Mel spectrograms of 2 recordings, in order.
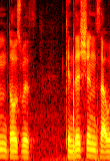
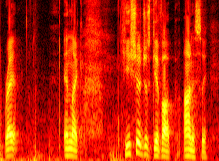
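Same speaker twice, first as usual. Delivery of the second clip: ordinary delivery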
